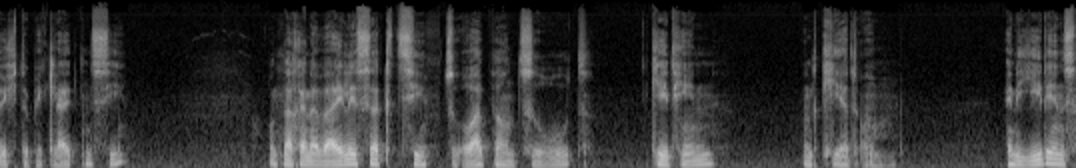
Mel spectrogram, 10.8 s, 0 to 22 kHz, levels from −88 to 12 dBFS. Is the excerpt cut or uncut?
cut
